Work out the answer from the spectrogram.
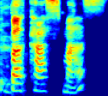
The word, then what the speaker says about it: Bacasmas: trouble throughout my childhood adult life people just mispronouncing I've heard it all basm basas Mama it's everything it's basas yeah and yes I was born in SIU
